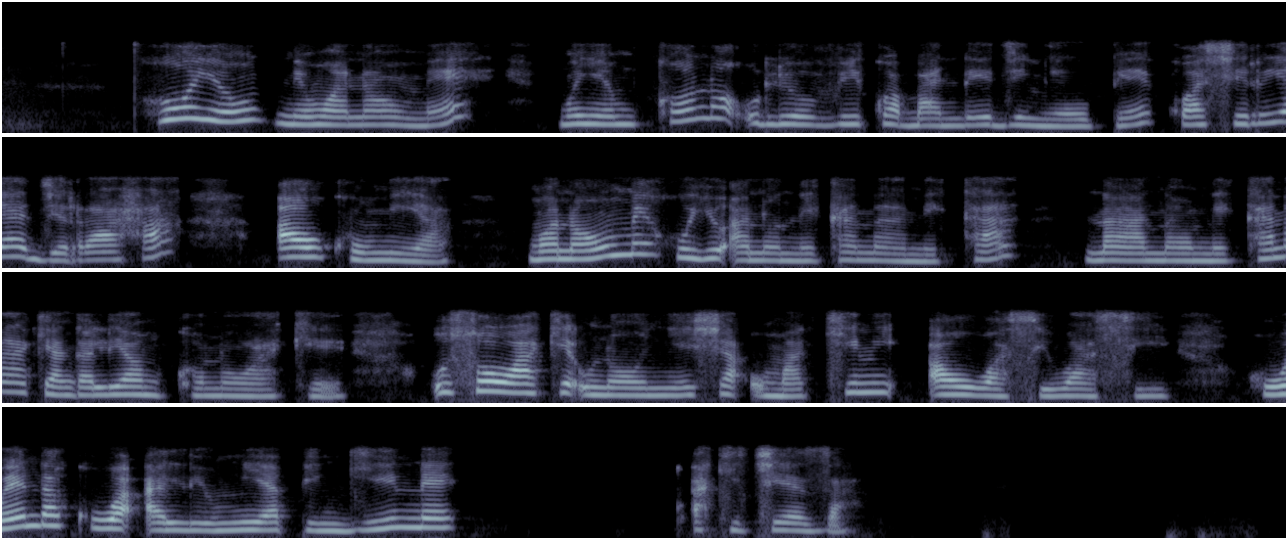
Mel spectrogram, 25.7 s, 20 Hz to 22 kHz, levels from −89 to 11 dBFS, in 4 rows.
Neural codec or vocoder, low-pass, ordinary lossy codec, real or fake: codec, 16 kHz, 8 kbps, FunCodec, trained on LibriTTS, 25 frames a second; 7.2 kHz; Opus, 16 kbps; fake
